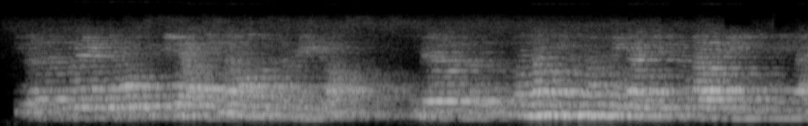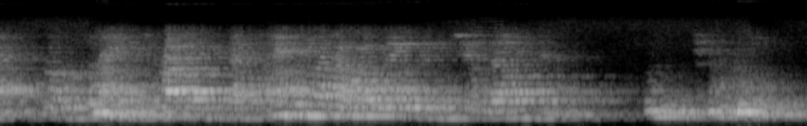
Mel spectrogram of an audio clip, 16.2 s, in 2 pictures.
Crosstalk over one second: none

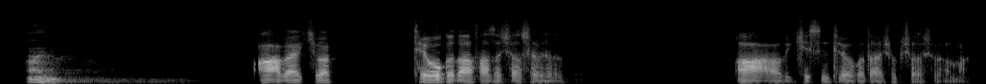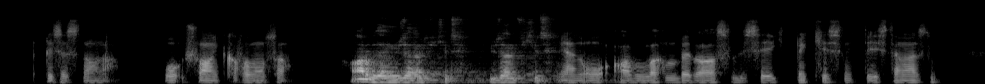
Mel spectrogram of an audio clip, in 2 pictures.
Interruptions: none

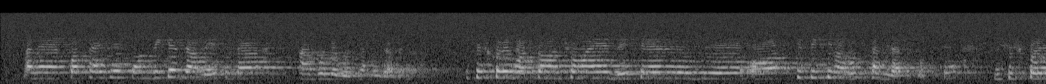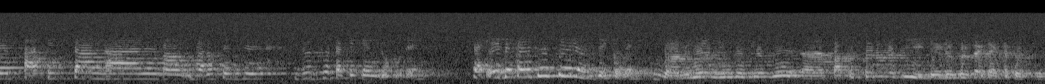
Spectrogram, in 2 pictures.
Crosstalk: none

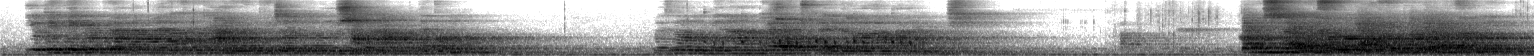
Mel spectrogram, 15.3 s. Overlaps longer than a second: present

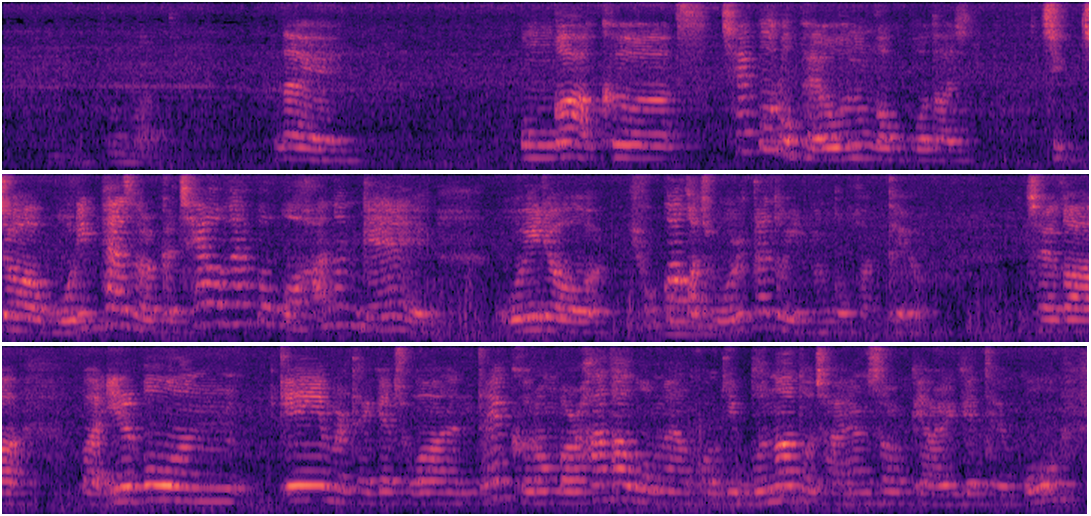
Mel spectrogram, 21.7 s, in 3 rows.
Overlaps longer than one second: none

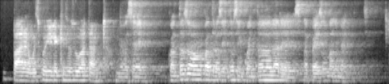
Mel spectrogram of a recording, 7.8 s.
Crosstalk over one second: none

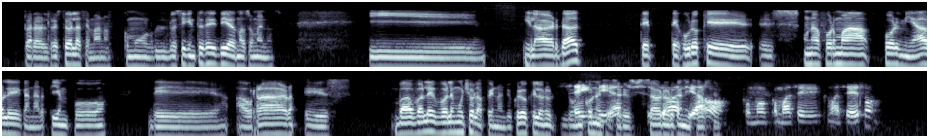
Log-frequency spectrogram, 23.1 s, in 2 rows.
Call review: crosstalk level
present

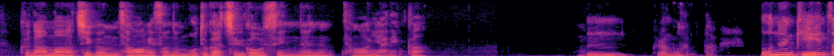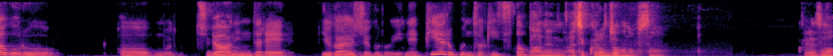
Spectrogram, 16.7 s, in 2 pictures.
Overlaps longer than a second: none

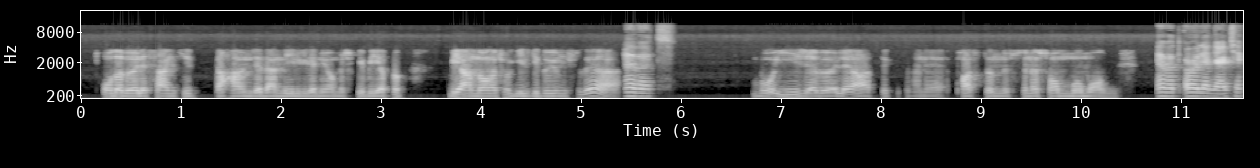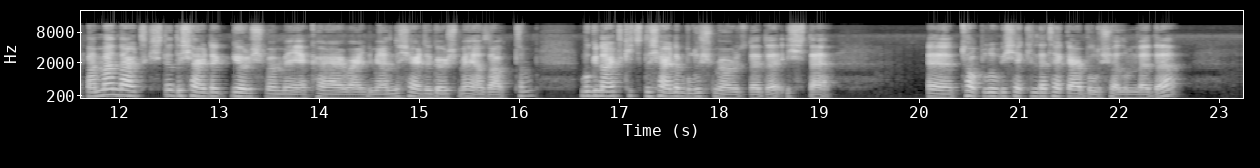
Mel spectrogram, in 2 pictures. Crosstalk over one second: none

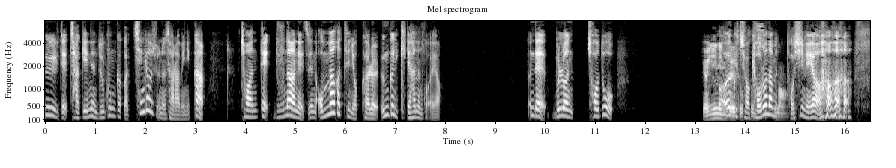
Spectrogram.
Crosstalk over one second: present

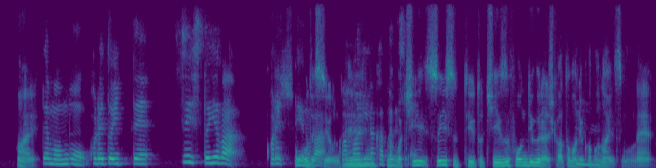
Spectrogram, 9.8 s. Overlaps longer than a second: present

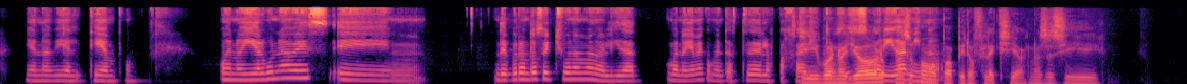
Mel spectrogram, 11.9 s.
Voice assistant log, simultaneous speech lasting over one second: present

